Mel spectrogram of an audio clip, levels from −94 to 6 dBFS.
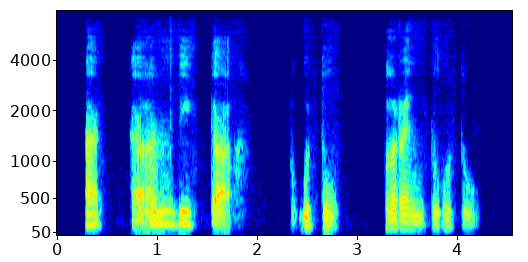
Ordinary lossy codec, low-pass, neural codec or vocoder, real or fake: MP3, 64 kbps; 7.2 kHz; codec, 44.1 kHz, 2.6 kbps, DAC; fake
